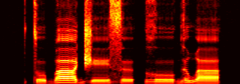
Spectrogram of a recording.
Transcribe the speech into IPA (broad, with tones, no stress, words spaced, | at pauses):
to˧baː˦d͡ʒeː˨ zə˨ | ɣoː˧ɡə˦ wa˧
